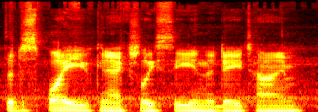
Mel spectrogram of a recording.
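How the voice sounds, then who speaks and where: A man testing radio gear in a relaxed, rambling way, breaking into mic checks and counting. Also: low voice, brisk, slight background noise. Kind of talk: casual product demo.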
